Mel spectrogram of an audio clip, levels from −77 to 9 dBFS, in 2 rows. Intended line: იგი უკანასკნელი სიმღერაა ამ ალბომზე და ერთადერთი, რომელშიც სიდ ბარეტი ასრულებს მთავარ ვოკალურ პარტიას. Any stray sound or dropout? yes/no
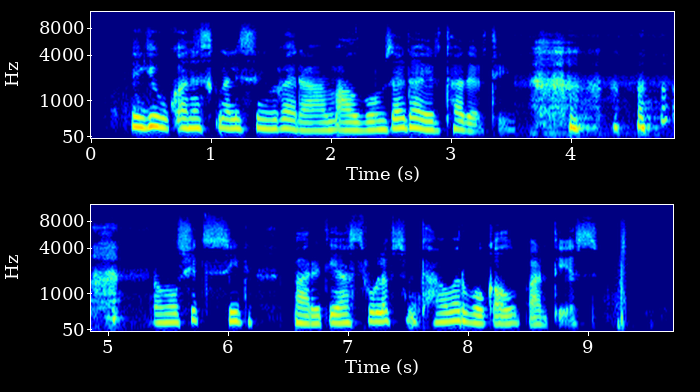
yes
